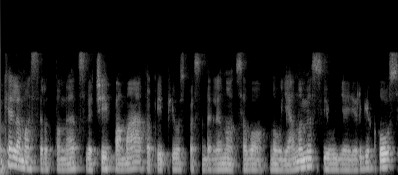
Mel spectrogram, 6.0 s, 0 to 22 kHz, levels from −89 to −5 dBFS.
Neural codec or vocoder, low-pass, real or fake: none; 7.2 kHz; real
